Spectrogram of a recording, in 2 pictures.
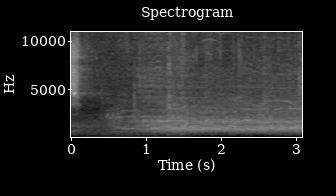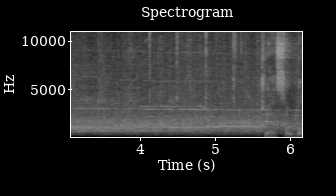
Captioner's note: applause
